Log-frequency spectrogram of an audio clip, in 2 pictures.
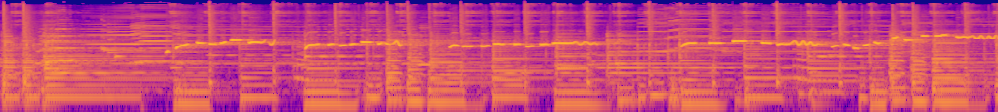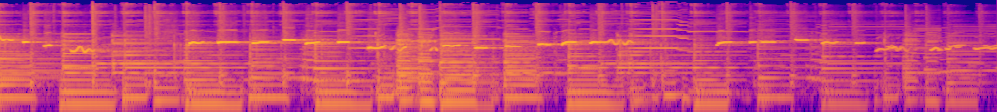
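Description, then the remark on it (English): A person whistles a bright, wandering melody in a Christmas song over a full musical backing with steady jingling bells, the whistle loud and up front throughout with no talking. “Nice whistling.”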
